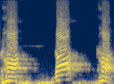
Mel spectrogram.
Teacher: গ তে অল্প বাতাস যাচ্ছে ঠিক আছে এজন্য এটা অল্পপ্রাণ আর ঘ তে বেশি বাতাস যায় বেশি বাতাস যায় বিধায় এটাকে বলা হয় মহা প্রাণ বুঝতে পেরেছ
